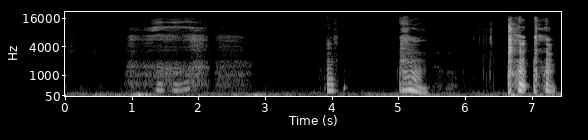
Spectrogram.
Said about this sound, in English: No, I just got a cough. Yeah. It's no big deal.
